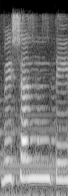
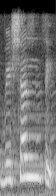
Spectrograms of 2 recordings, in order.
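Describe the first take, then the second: Both takes have the same delivery.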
